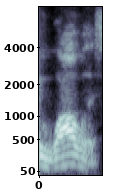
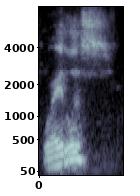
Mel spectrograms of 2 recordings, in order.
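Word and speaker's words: Walas: and chris uh is it i always say wallace so it's it's pronounced wayless wells i mean i've heard other other directors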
